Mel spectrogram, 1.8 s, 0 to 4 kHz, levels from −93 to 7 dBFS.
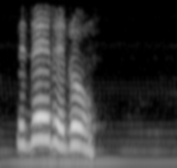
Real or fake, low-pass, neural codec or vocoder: real; 3.6 kHz; none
